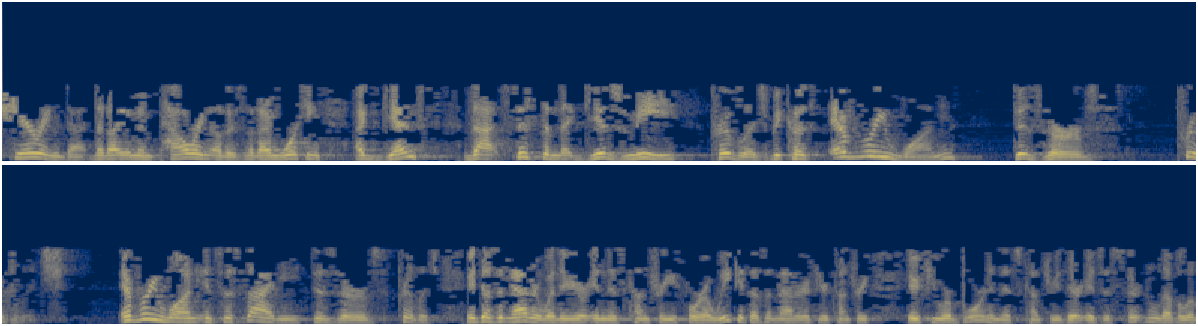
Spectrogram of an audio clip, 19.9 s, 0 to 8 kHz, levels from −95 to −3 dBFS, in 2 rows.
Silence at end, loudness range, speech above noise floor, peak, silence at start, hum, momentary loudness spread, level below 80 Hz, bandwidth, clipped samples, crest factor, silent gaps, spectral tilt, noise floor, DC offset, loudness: 0 s; 4 LU; 38 dB; -14 dBFS; 0 s; none; 10 LU; -80 dBFS; 4 kHz; under 0.1%; 18 dB; none; -10 dB/octave; -69 dBFS; under 0.1%; -32 LUFS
